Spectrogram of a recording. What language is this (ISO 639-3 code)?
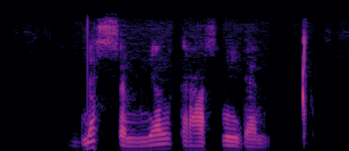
ces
